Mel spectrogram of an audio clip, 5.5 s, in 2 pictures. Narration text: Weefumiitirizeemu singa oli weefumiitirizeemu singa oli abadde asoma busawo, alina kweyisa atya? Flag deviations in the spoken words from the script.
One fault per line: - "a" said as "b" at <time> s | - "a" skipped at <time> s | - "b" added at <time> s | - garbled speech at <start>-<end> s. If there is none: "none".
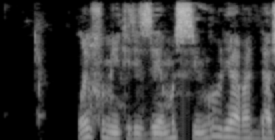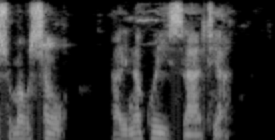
- "weefumiitirizeemu singa oli" skipped at 2.3 s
